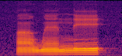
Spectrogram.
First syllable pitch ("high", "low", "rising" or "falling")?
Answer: low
